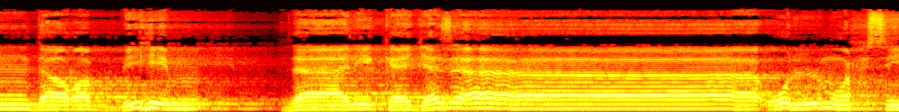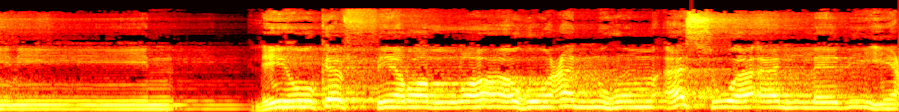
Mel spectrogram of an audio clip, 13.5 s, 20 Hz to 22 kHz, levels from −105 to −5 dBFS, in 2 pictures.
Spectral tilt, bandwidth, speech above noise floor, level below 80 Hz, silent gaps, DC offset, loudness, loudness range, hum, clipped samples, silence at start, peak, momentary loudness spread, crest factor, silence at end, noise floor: -5 dB/octave; 16 kHz; 20 dB; -56 dBFS; none; under 0.1%; -16 LUFS; 5 LU; none; under 0.1%; 0 s; 0 dBFS; 9 LU; 16 dB; 0 s; -36 dBFS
